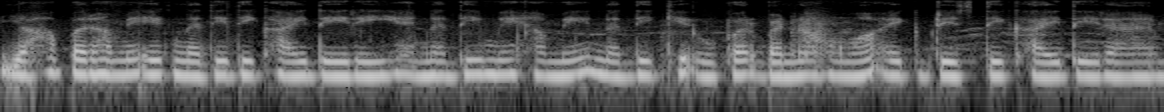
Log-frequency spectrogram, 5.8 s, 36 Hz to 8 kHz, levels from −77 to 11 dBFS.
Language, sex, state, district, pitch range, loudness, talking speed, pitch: Hindi, female, Chhattisgarh, Bilaspur, 205-220 Hz, -17 LUFS, 225 wpm, 210 Hz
